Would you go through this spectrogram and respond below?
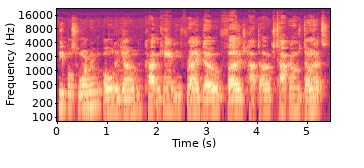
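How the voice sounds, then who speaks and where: Echoey male storybook reader, expressive. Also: medium pitch, measured pace, distant mic. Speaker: reader of a children's book read-aloud series. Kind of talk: storybook read-aloud. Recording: roomy, voice away from the microphone.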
